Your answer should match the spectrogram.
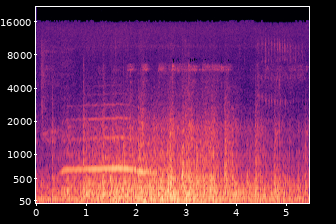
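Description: An express train rumbles steadily along the rails, a dense low roar with faint rhythmic clatter, a thin squealing tone from the wheels and a high metallic whine above, with no voices.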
